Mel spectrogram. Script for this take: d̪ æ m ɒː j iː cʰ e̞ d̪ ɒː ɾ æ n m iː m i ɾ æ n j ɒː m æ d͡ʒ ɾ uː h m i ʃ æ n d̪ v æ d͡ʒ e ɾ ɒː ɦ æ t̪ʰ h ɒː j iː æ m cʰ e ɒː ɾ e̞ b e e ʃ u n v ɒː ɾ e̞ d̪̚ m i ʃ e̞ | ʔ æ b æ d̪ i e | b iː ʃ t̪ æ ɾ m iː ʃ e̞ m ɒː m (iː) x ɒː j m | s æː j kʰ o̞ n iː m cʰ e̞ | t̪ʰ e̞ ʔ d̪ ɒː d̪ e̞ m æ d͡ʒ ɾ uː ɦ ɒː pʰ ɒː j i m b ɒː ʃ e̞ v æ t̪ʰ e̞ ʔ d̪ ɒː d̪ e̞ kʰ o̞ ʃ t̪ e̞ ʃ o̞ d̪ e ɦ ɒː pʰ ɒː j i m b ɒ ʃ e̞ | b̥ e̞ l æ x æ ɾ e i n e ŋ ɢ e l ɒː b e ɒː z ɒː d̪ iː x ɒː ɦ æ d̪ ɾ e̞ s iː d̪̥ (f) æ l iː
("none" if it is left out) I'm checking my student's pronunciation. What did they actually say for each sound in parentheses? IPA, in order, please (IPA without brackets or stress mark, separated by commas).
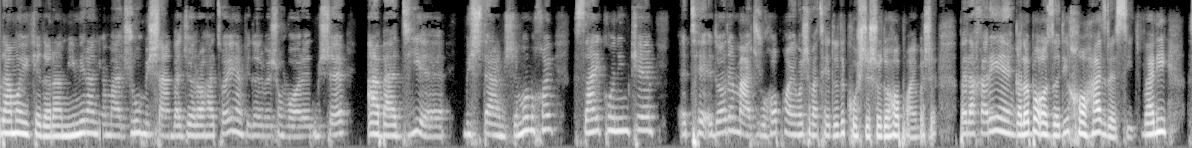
i, v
